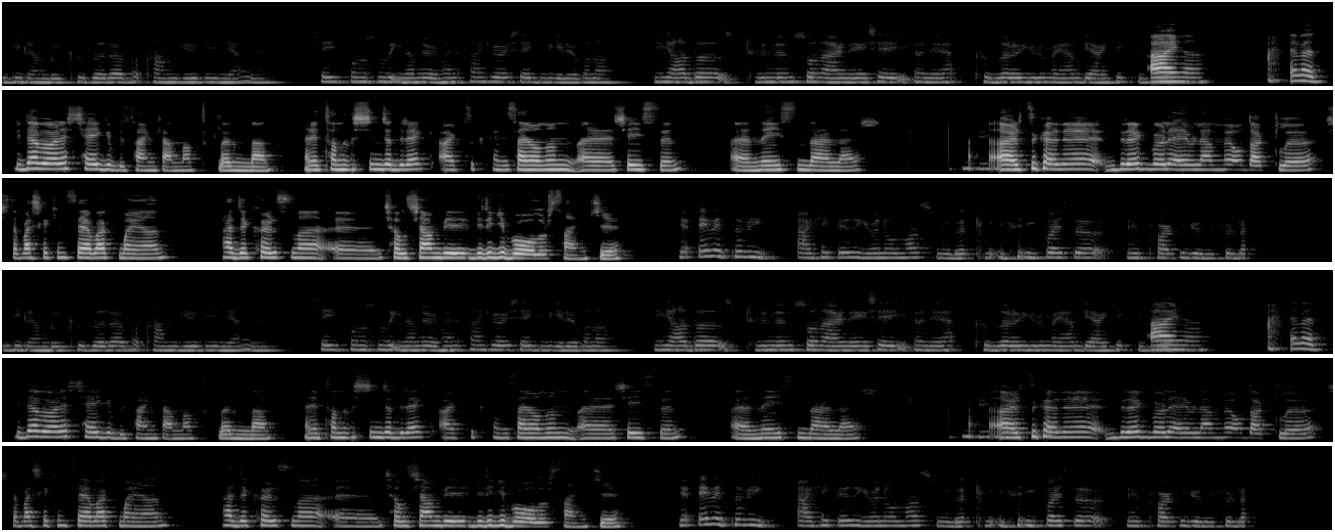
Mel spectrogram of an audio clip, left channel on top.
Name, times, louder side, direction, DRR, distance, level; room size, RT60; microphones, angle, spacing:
voice 1, 0.0-2.8 3.2-11.7 12.6-12.9 22.9-23.4 26.9-27.0 33.4-39.1, equal, ahead, 0.9 m, -39 dB
voice 2, 11.5-12.1 12.9-16.0 16.3-17.9 18.2-20.1 20.6-22.1 23.3-28.3 28.8-32.8, left 6 dB, 90° left, 0.5 m, -27 dB
16.5 x 7.9 x 2.2 m
head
